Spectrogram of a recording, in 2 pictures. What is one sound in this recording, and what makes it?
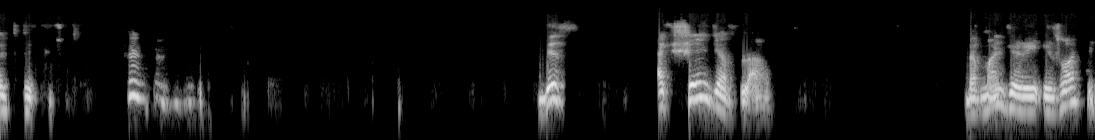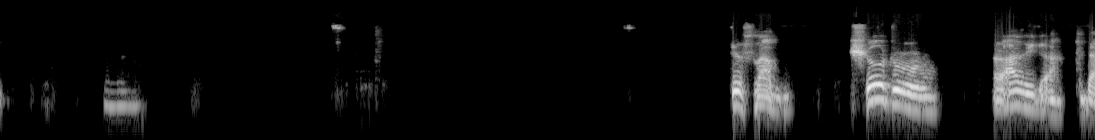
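An elderly man speaks slowly in bursts, heard through an online call.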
